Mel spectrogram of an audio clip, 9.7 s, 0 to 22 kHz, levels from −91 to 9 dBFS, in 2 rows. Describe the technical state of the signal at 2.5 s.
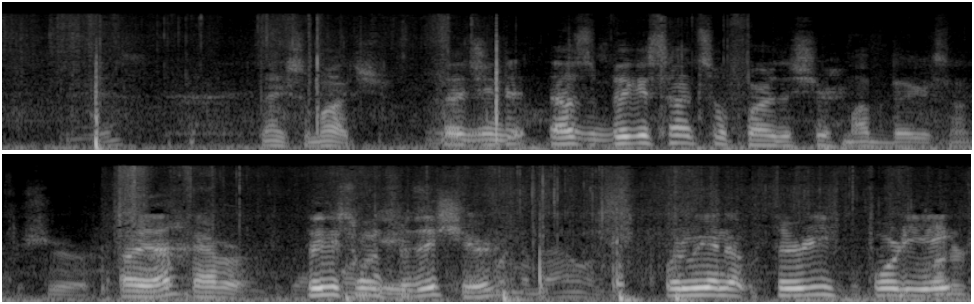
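At 2.51 s there's a brief glitch from damaged data in a compressed stream. Part of the encoded data there is corrupted, so the decoder misreads those frames, loses sync and hunts for the next valid frame header. It comes through as a chirp, squawk, click or short hole.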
